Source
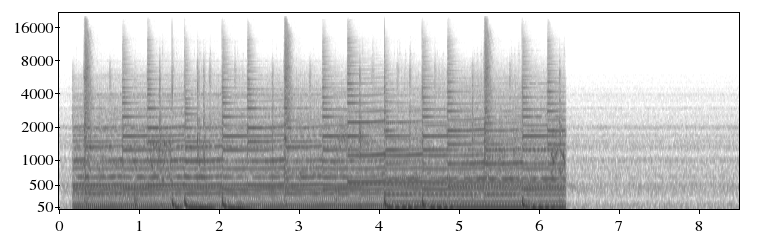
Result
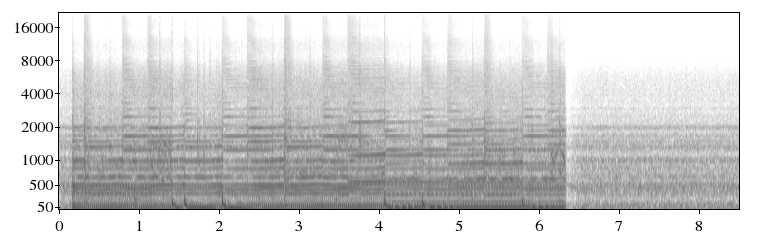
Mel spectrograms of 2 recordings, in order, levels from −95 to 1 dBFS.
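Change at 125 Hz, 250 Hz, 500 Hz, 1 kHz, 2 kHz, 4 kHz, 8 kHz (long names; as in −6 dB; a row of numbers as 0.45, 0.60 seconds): −7.5, −7.0, −7.0, −7.5, −10.0, −14.0, −13.0 decibels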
